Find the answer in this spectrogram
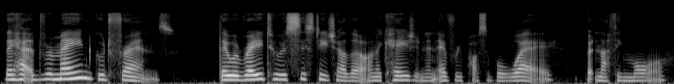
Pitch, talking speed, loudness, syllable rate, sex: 200 Hz, 185 wpm, -21 LUFS, 5.8 syllables/s, female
